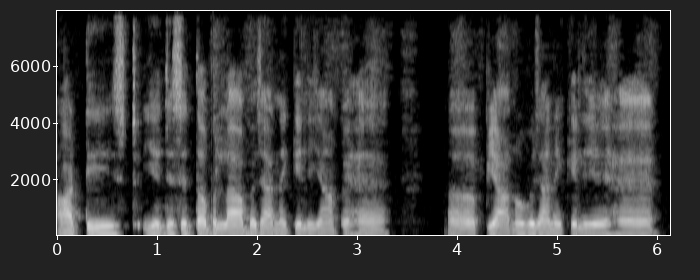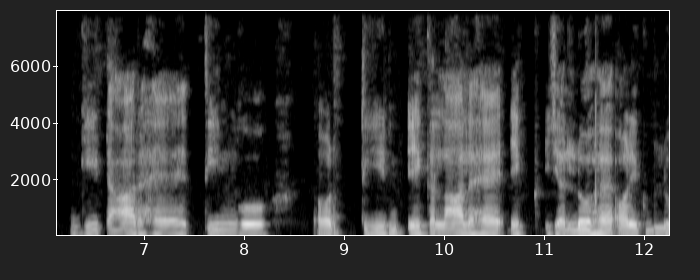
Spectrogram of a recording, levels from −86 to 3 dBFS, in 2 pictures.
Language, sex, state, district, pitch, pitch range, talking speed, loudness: Hindi, male, Bihar, Gopalganj, 115 Hz, 110-120 Hz, 155 wpm, -21 LUFS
